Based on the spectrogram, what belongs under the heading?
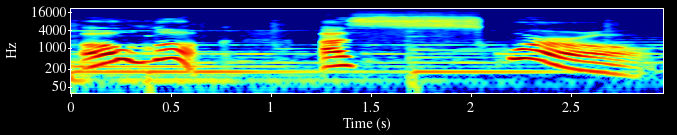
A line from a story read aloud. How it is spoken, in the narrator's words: Ka hissed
